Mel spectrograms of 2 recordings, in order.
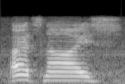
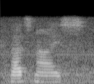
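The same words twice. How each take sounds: First: Mock-pleased sarcasm; sarcastic. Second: Dry, soft sarcasm; sarcastic. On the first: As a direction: pretend to admire it. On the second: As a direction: say it flatly, not meaning it. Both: Shown as a demonstration. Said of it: "Yeah, I'm being sarcastic".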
